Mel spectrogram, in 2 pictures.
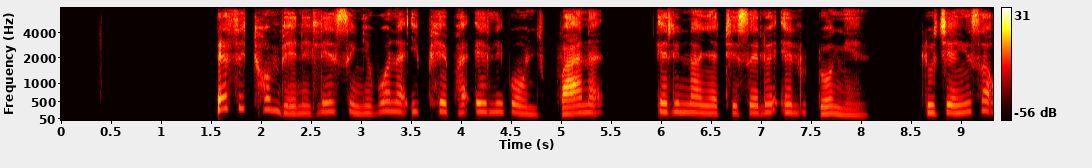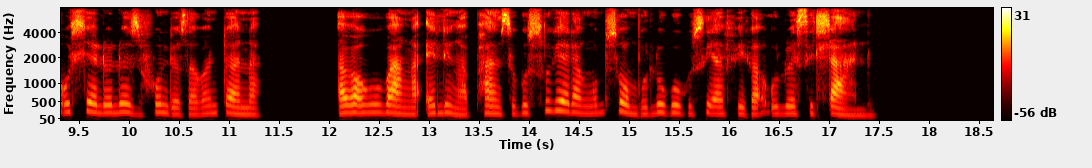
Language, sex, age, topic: North Ndebele, female, 36-49, education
